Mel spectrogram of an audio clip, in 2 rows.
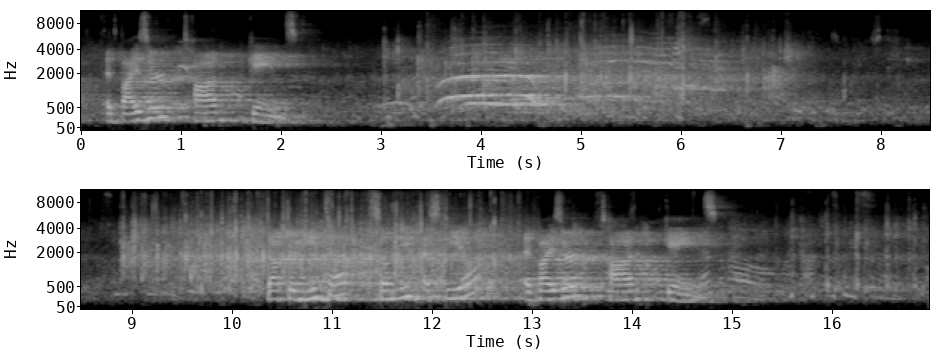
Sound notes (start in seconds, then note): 3.1 audience cheers and applauds; 8.8 audience applauds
